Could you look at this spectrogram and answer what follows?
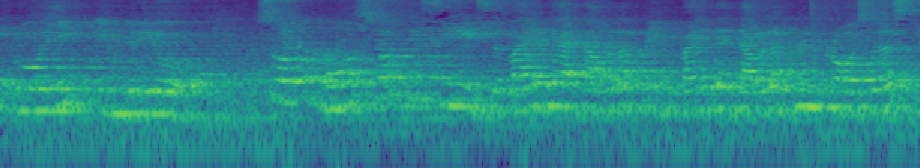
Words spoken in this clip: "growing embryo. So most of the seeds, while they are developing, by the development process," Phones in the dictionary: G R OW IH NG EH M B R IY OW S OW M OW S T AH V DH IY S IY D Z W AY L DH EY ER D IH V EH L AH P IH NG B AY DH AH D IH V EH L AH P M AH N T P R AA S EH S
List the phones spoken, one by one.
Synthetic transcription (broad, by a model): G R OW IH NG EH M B R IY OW S OW M OW S T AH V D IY S IY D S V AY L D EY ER D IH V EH L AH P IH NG B AY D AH D IH V EH L AH P M AH N T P R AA S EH S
